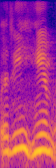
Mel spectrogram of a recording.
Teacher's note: را کو باریک پڑھیں گے، اس کے نیچے زیر ہے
